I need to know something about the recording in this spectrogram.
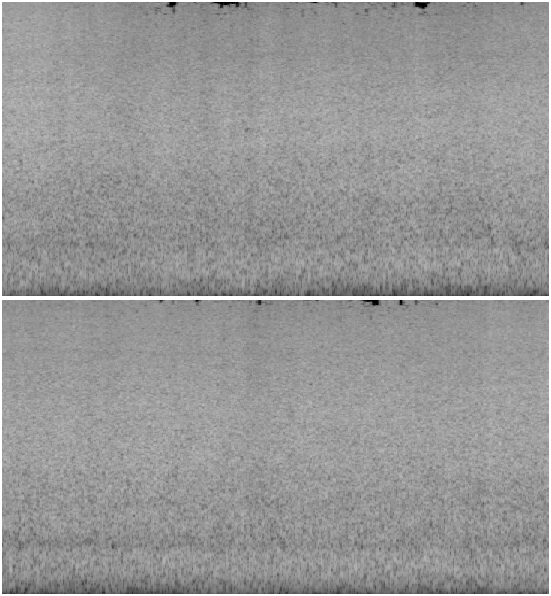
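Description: Ocean surf washing and foaming over a rocky shore, a steady rush of breaking water.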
